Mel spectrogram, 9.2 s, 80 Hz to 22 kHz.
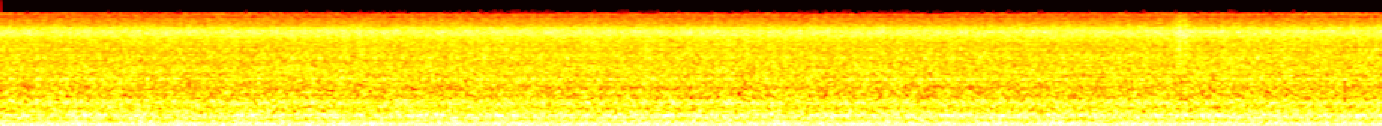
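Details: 2003 Mercedes S55 AMG, about 186,700 miles, after ABC hydraulic pulsation damper replacement (a bad damper whines near 2000 rpm): steady engine with only low pump hum, much quieter, less hydraulic whine, no leaks; normal hydraulic pump operation.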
